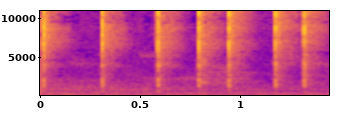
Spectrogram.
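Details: Ozempic injection pen, dose selector wound up toward the 5 mg setting before an arm injection: sharp light clicks, about eight in under two seconds, unevenly spaced; normal dose dial clicks.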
